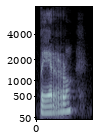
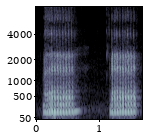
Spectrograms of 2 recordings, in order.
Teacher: Para ejemplificar este tipo de sonido podemos encontrar la palabra carro, perro, que con el sonido, cuando hacemos el sonido de la R, pues esta vibra múltiples veces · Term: vibrante múltiple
